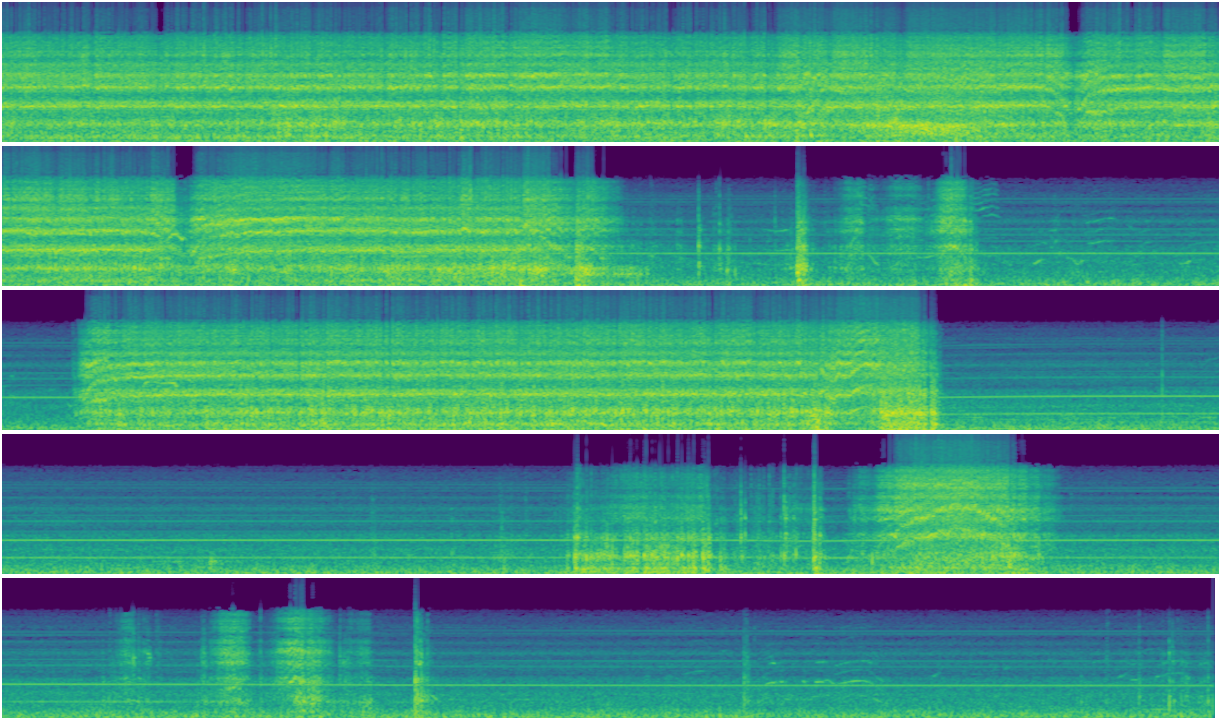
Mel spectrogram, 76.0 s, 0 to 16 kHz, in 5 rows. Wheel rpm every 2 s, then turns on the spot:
230, 230, 230, 230, 230, 210, 190, 210, 180, 210, 220, 30, 0, 0, 0, 30, 230, 230, 240, 230, 250, 40, 0, 0, 0, 0, 0, 0, 0, 0, 0, 0, 0, 0, 0, 0, 0, 0.
none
